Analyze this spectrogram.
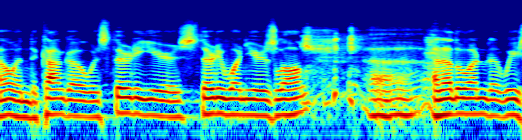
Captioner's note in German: hustet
